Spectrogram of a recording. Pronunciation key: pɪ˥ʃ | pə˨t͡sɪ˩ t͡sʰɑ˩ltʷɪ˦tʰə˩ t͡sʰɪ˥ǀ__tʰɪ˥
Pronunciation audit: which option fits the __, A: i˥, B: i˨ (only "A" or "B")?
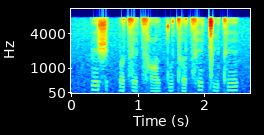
B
